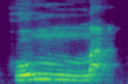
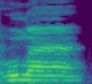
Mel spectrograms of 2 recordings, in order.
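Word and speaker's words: هما: Hum. Ma humma bukan huma beda ya. Ini mimnya ada tasdidnya.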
